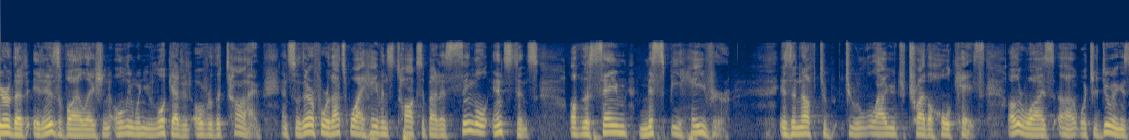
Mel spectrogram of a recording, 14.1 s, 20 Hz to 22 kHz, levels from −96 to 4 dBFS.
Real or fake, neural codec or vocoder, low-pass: real; none; 7.2 kHz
